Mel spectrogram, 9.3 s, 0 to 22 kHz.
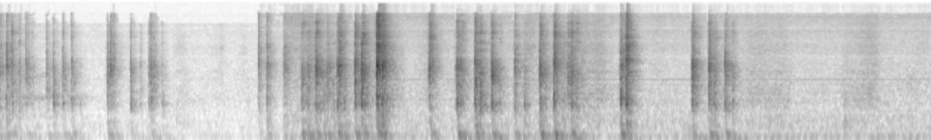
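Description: Typing on a Corsair K70 Cherry MX Rapidfire mechanical keyboard: a steady run of close, clacky keystrokes in quick irregular bursts, sharp and fairly loud, with a brief lull before the typing picks up again.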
